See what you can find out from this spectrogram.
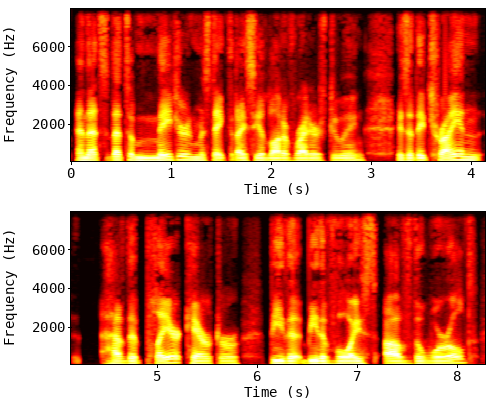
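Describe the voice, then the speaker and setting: A man's voice: mid-range voice, fairly even intonation, moderate pace, no room sound, clean studio sound. A man giving conversational advice as an interview guest, teaching emphatically, repeating words and often checking with "right?". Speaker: narrative design instructor, podcast guest.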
